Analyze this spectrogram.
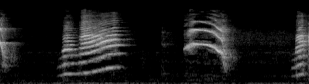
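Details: Pet parrot attempting to say "mummy" to call its owner: two drawn-out harmonic utterances, the first rising steadily, the second arching up then dropping, then the start of a third, in a quiet room.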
